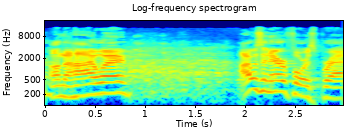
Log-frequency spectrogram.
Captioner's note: audience laughing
